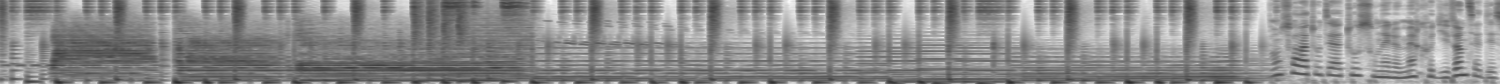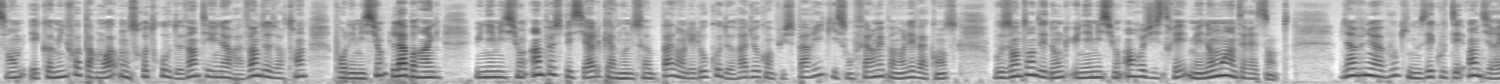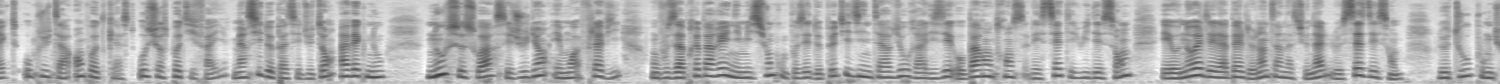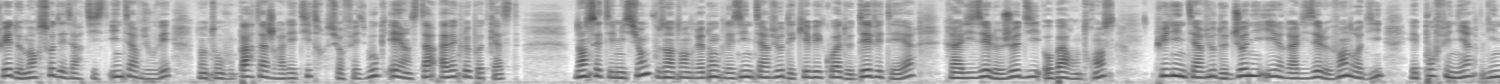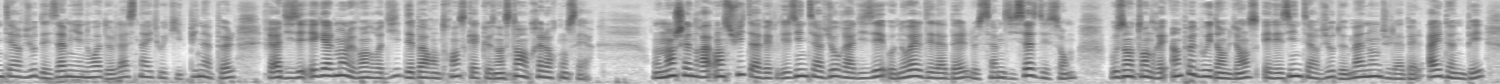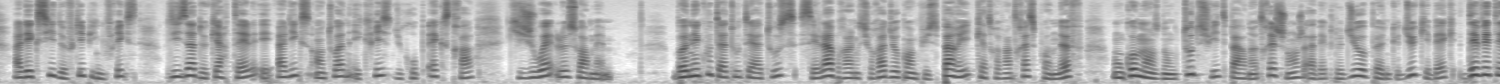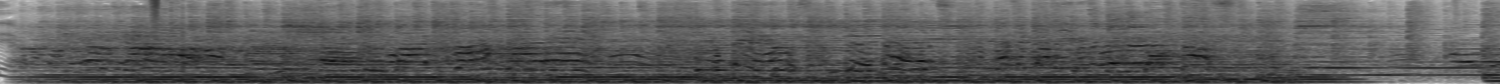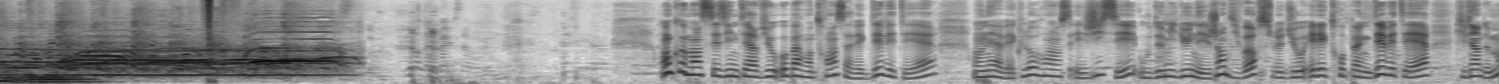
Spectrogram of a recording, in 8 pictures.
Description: Pour la troisième émission de cette saison, l’équipe de La Bringue a promené son micro du côté des Bars en Trans à Rennes et au Marche de Noël de l'International.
